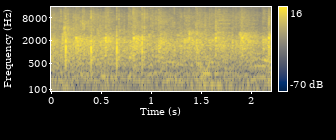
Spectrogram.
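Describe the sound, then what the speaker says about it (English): Small business owners, women-owned firms among them, are applauded at a New York City Hispanic Chamber of Commerce gathering, steady close clapping from a sizeable room filling the short moment. "So a hand and applause to all of you for what you do."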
